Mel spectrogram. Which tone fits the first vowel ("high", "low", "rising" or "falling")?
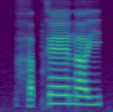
low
